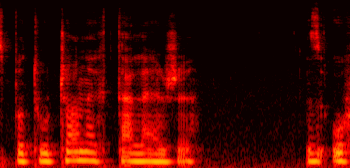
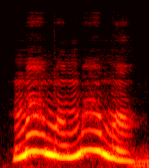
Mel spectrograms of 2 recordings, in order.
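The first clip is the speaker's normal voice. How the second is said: put-on loud, high child's cry for mum; alarmed high-pitched yell; shouting; 9 semitones higher, 10 dB louder than usual. A narrator's reading. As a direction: call out urgently for your mother. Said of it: "krzyknęła Basia".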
